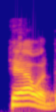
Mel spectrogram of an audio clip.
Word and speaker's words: Cowherd: We have some big, I've been tuning into a lot of stuff with, you know, NFL, Fox and The Herd, and Colin, how do you say Colin Cowherd? Is that how you say his last name? – Coward, Cowherd? Colin Cowherd. – Coward, there you go, Coward.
